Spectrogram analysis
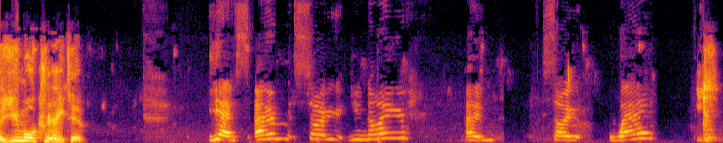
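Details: Adult woman with a stammer since age three, described as a neurological speech impediment, with blocks and repetitions; stammering (stuttering).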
